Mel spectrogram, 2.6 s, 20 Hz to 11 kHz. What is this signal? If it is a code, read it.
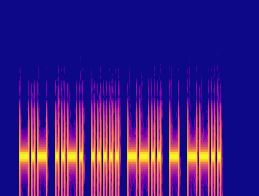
Morse code, heard as a keyed tone, about 40 wpm, 700 Hz. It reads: KF5ZTZ
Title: USA Call Signs Repeated 3x 40wpm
